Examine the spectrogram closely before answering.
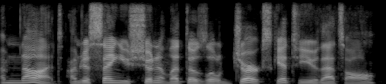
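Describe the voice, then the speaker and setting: A man's voice: on the high side, expressive, moderate pace, pushed and bright, no room sound, pitched above the performer's own voice. A man reading an audiobook as an exasperated, insistent teenage big sister, emphatic and pleading. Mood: stung, impatient. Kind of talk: audiobook character dialogue.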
